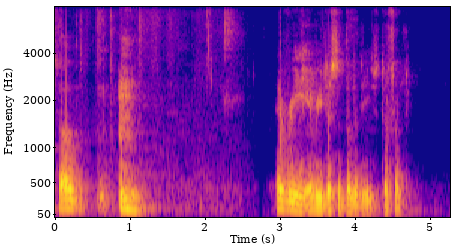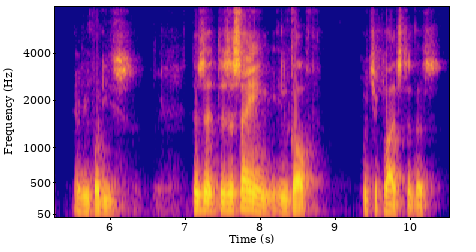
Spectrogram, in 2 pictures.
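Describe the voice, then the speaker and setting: Speaking low and unhurried with frequent pauses, this older Zimbabwean shop owner has a dark tone, heard on a low-quality recording. He turns philosophical in a casual interview, asking rhetorical questions and repeating himself in stammers as he works things out.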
